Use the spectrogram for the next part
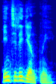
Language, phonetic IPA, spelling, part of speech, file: Russian, [ɪnʲtʲɪlʲɪˈɡʲentnɨj], интеллигентный, adjective, Ru-интеллигентный.ogg
- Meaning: cultured, civilized, refined, educated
